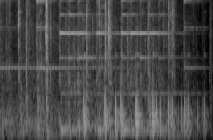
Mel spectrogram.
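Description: Animated logo sting: bright, bell-like tones ringing steadily over a rapid run of small clicks.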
